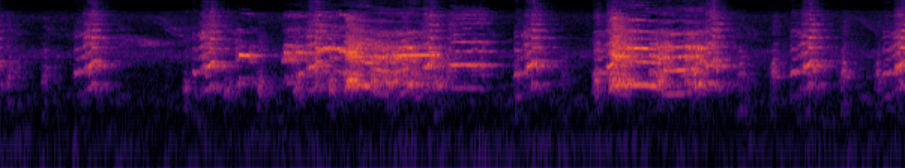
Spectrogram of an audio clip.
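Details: Junglefowl lure recording for trapping: scattered clucks building into two loud stretches of harsh overlapping cackles, separated by a short drop, with further clucks trailing off.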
